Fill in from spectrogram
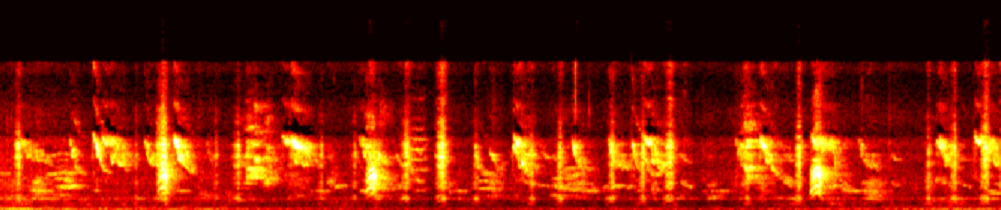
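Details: Male green woodpecker, a kept bird being groomed as a master songbird: a busy stream of short, sharp high chirps and ticks at irregular intervals, with a faint steady whine beneath.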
